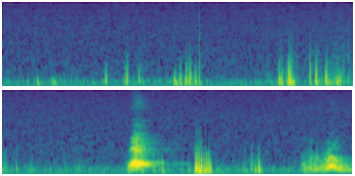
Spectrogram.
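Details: A one-year-old Dalmatian playing with a Queensland Heeler, pecking at it like a woodpecker, makes soft grumbles and huffs, then two short, sharp barks and a low growly whine, irregular and scattered across a few seconds.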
